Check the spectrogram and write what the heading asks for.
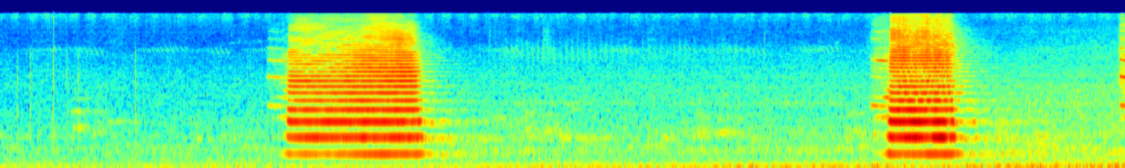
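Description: Horn of an approaching GEK-class diesel locomotive: two steady one-pitch blasts, the first a long one a few seconds in and a shorter one near the end, over the low rumble of the oncoming train.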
